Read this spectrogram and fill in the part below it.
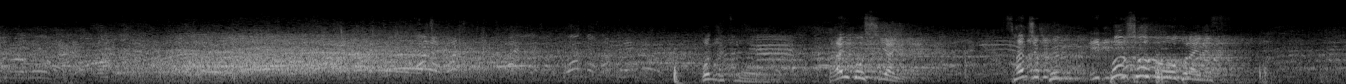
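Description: A large crowd cheers and roars in an echoing hall.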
